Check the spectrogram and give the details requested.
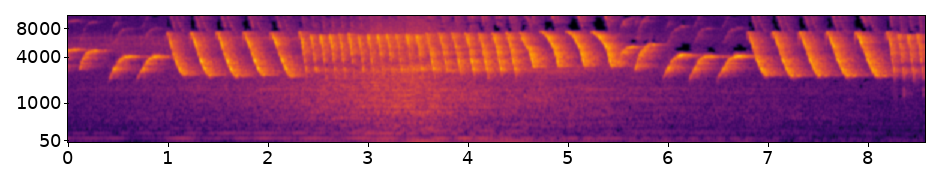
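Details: Belgian canary male singing strongly at another male: rapid rolling trills of falling whistled notes, repeated several per second, over a broad rushing noise in the middle.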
